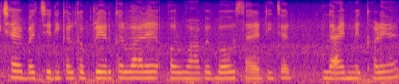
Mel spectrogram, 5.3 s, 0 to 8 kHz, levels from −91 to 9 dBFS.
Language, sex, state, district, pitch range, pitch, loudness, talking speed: Hindi, female, Bihar, Kaimur, 210-220 Hz, 215 Hz, -18 LUFS, 205 wpm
